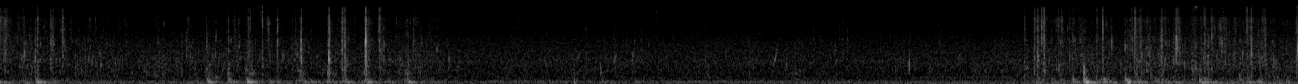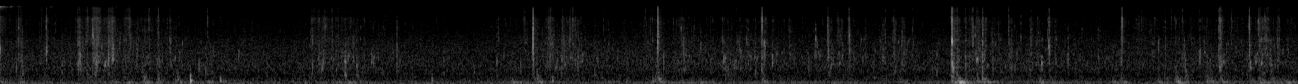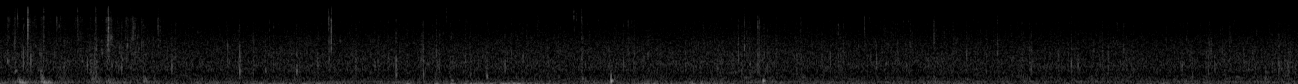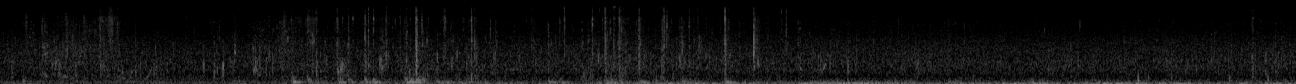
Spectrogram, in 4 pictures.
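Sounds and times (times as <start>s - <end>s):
light rain pattering on water: 0.0s - 51.9s
knocks and taps in a boat: 10.6s - 12.7s.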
